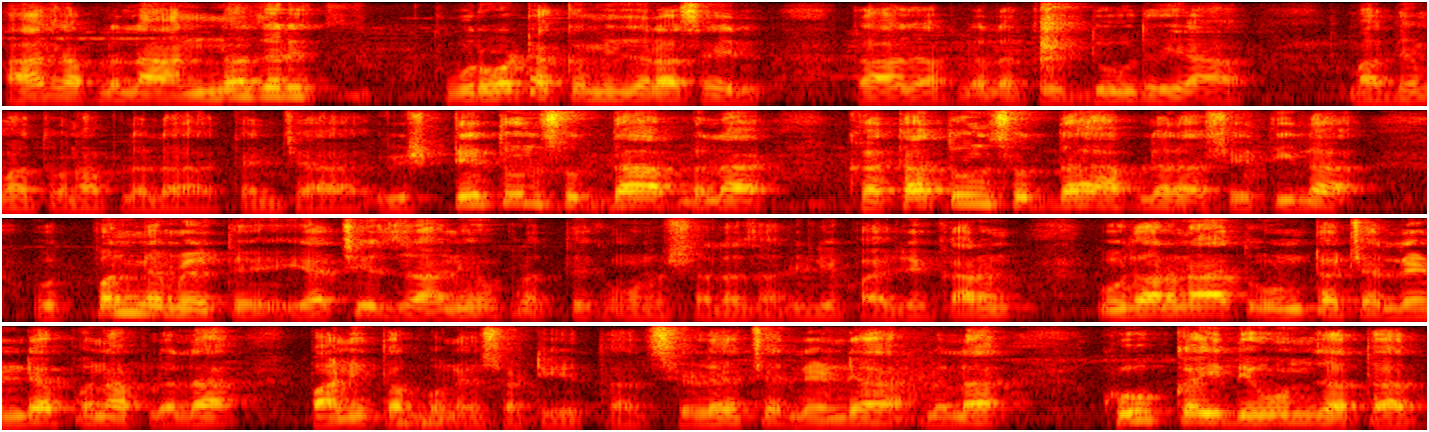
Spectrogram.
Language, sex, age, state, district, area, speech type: Marathi, male, 60+, Maharashtra, Nanded, urban, spontaneous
